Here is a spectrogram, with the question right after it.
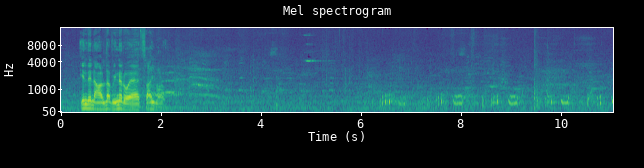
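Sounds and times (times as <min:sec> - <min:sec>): pigeon cooing: 0:06.2 - 0:11.0.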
